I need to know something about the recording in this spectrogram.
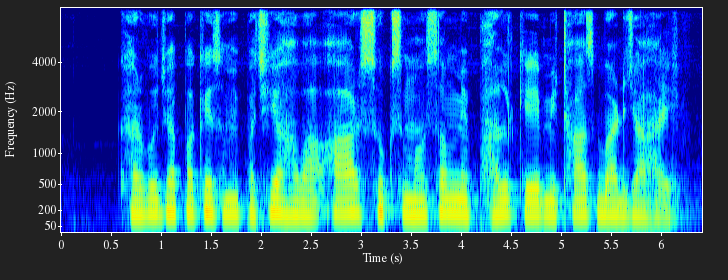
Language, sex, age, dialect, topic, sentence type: Magahi, male, 56-60, Southern, agriculture, statement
